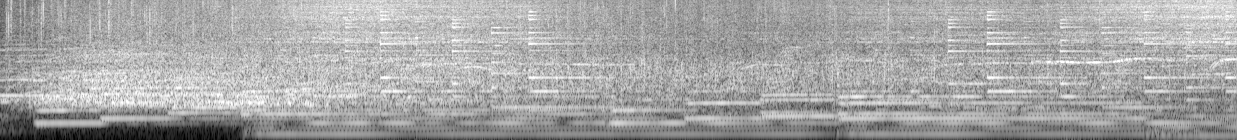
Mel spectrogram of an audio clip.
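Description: An audience claps in a steady, dense wash of applause as a young performer is called onto the stage. After about two seconds, sustained music chords with a low bass tone from an accompanying quintet start and carry on beneath the clapping.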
